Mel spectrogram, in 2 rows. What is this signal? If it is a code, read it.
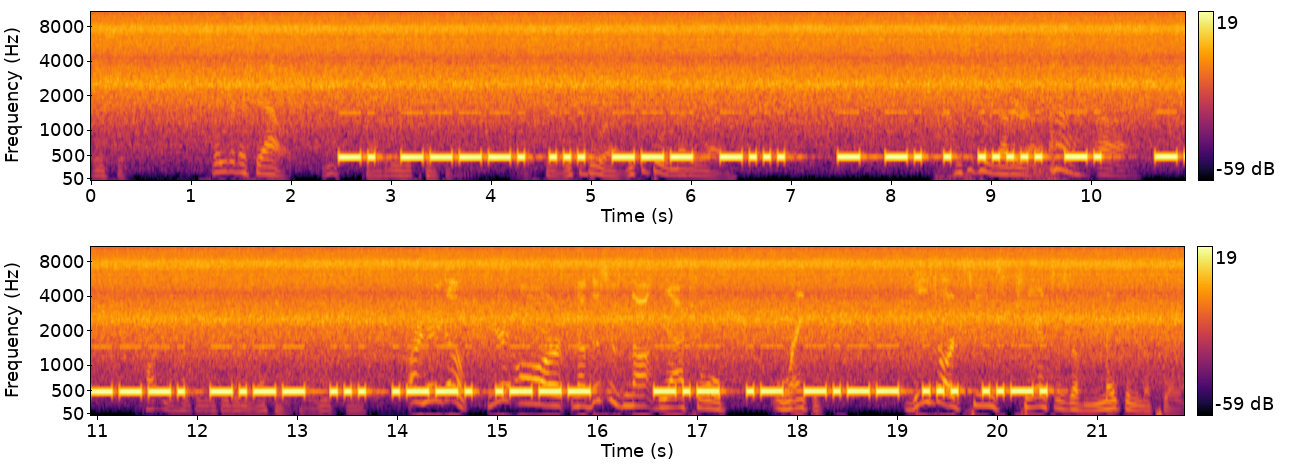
Morse code, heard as a keyed tone, hand-sent with a paddle, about 17 wpm, 480 Hz, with room echo and speech in English. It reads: N9SOB TNE5N 9YSPJ KAYSF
